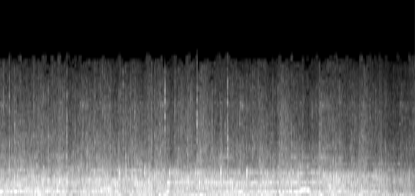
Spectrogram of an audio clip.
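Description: Studio audience applauding over loud music with a bass beat. The clapping and music fade near the end.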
